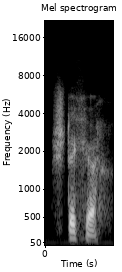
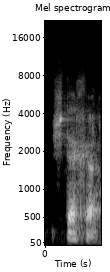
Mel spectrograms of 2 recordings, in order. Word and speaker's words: Stecher: Stecher. Stecher. Okay. Yes, more like a sh, like a you know, Stecher, Stecher.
